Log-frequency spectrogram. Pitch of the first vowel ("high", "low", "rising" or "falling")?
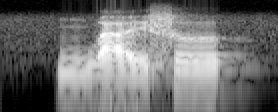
rising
